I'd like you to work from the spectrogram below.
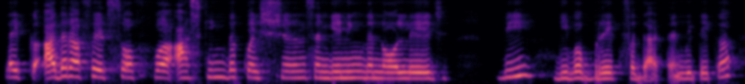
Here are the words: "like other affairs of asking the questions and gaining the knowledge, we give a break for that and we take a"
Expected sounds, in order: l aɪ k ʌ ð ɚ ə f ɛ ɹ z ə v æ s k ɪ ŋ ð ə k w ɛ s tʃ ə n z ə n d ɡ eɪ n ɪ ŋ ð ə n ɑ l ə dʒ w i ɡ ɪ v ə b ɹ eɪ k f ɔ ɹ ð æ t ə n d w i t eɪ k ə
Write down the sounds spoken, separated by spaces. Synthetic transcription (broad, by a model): l aɪ k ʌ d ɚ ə f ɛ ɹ s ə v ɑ s k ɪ ŋ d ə k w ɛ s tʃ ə n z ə n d ɡ eɪ n ɪ ŋ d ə n ɑ l ə dʒ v i ɡ ɪ v ə b ɹ eɪ k f ɔ ɹ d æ t ə n d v i t eɪ k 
